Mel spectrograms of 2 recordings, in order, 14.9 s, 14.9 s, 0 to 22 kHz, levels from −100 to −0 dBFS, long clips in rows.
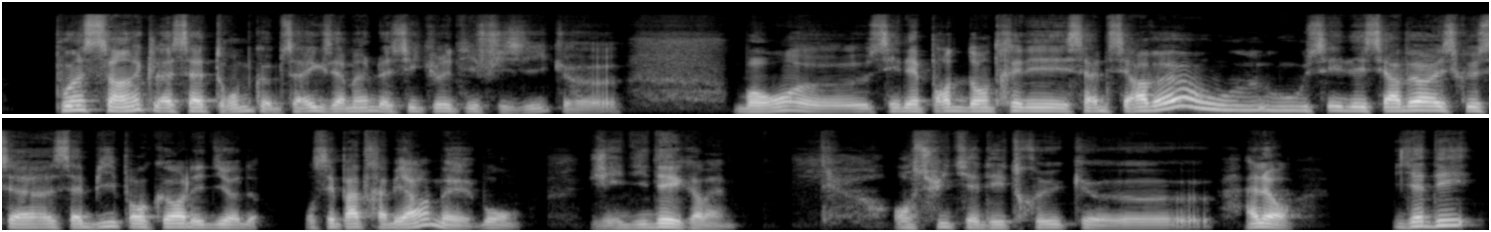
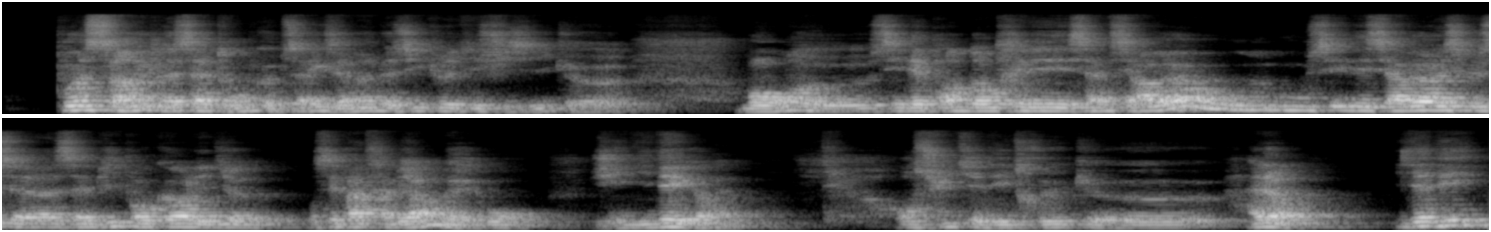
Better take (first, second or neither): first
